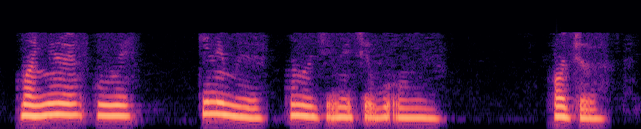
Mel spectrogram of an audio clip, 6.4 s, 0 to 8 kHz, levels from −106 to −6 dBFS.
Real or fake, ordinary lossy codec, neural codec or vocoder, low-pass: real; AAC, 16 kbps; none; 7.2 kHz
